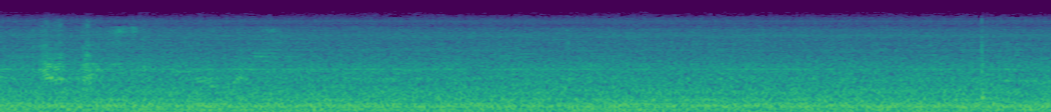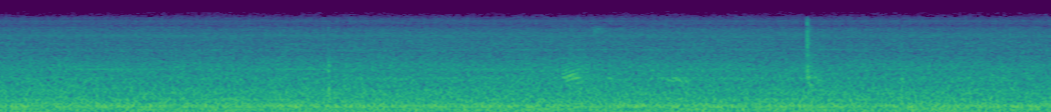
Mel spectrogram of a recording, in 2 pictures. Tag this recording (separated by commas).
Speech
